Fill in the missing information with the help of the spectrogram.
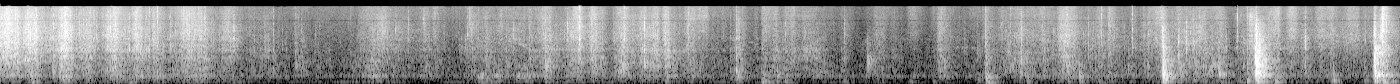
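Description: Newspaper being crumpled and stuffed into the sides of a cardboard box, loudest in the first couple of seconds, then quieter rustling. Near the end come a few sharp knocks as the cardboard box is handled.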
